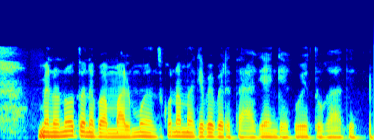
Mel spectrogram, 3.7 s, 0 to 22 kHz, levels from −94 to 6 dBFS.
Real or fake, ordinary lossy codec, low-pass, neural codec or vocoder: real; none; 5.4 kHz; none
